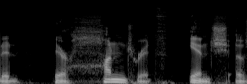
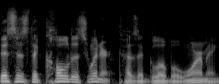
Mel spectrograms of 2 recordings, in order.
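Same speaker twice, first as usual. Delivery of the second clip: usual speaking voice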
